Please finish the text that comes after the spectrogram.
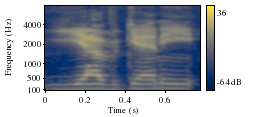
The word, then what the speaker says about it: Yevgeny: There's no Y at the beginning, but Yevgeny Malkin.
